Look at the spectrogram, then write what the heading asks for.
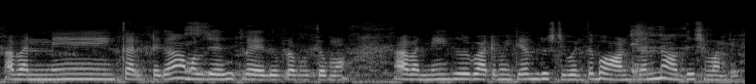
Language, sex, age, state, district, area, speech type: Telugu, female, 18-30, Andhra Pradesh, N T Rama Rao, urban, spontaneous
